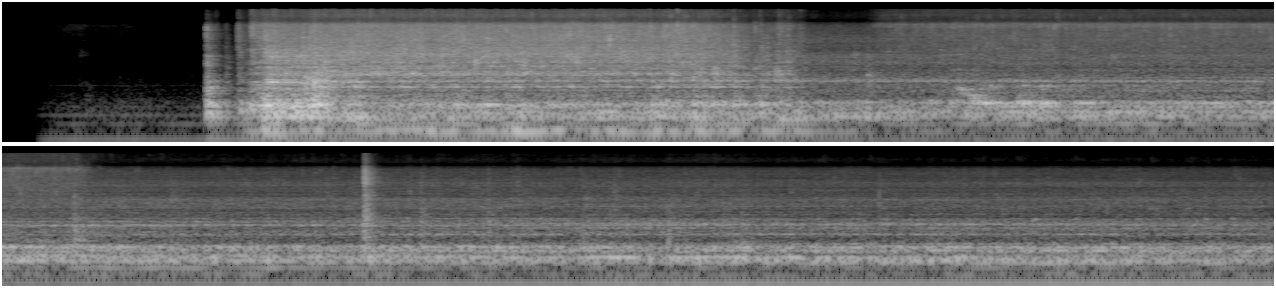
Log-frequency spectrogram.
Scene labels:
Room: lavatory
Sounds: toilet flushing, running water, light switch

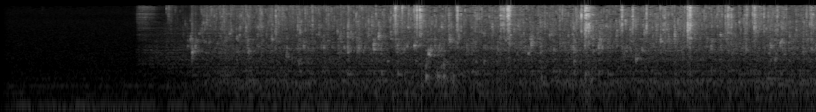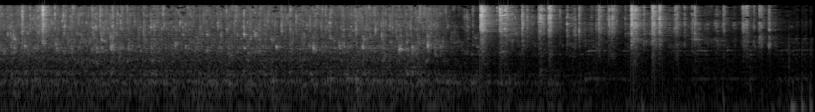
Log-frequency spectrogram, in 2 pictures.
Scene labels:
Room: kitchen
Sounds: running water, cutlery and dishes

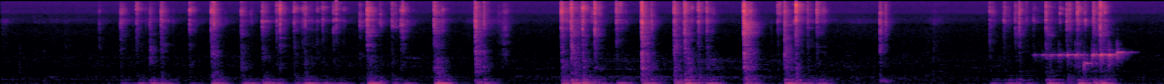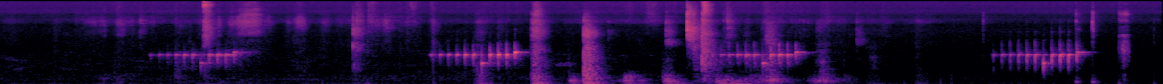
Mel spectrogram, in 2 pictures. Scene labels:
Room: office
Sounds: keyboard typing, phone ringing, footsteps

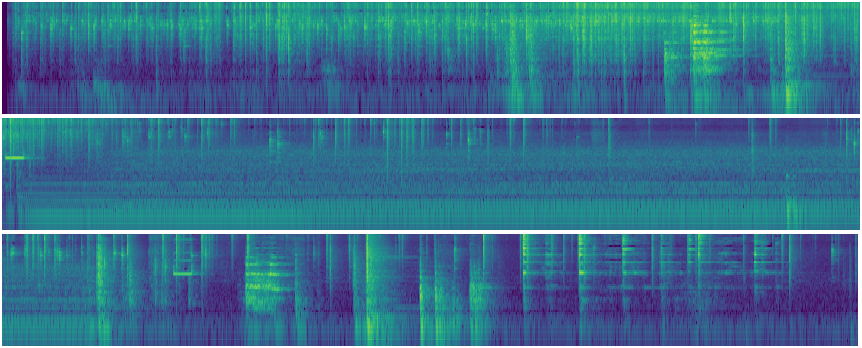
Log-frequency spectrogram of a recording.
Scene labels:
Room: kitchen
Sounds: door (more than once), cutlery and dishes, microwave

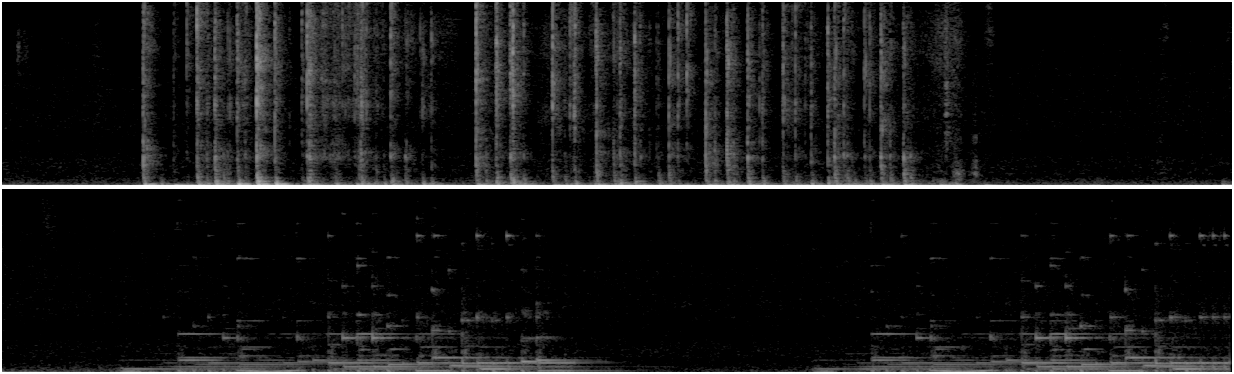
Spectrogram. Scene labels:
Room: bedroom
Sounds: keyboard typing, phone ringing

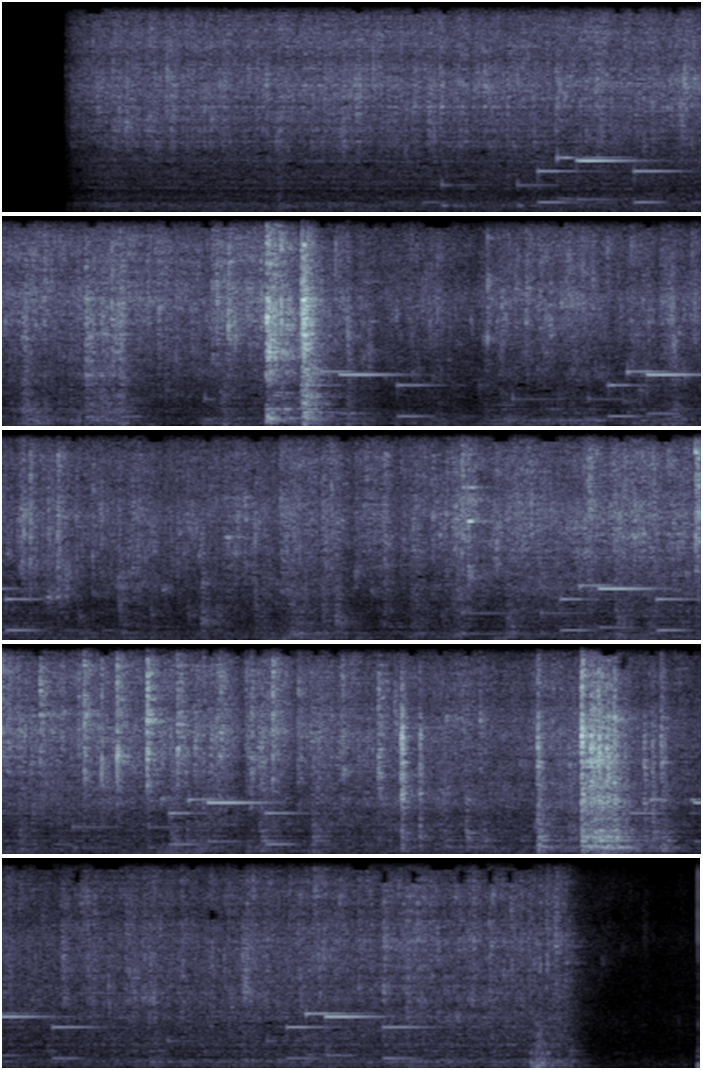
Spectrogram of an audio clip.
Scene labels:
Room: kitchen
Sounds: running water, phone ringing, cutlery and dishes

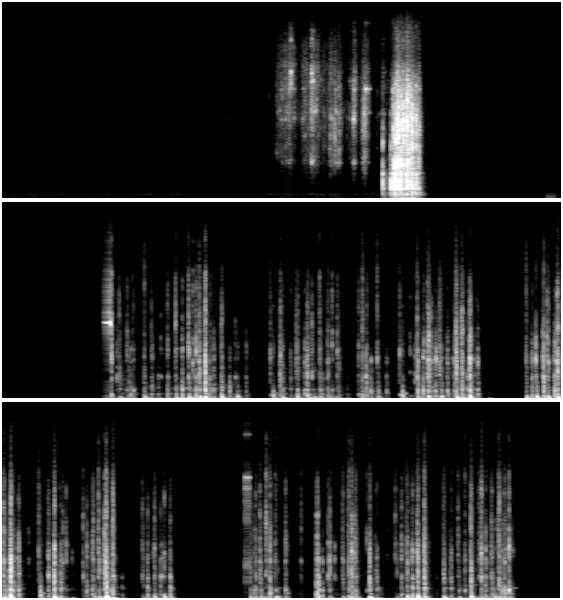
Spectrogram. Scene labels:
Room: office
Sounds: keys, keyboard typing

